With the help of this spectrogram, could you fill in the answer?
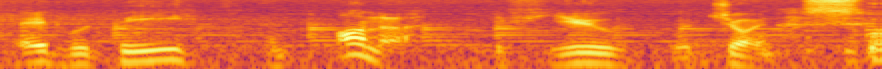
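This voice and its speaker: An actor playing a courteous, tactful warrior in a video game, speaking in a measured, deferential way. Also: male voice, mid-range voice, lively intonation, music in the background, lightly acted. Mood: courteous, placating. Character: wry, diplomatic warrior, courteous guardian to a younger companion. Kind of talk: video game cutscene acting.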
